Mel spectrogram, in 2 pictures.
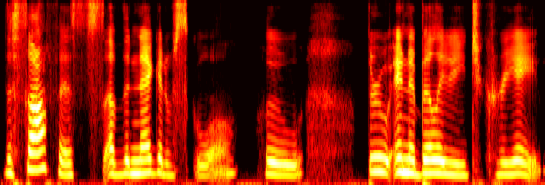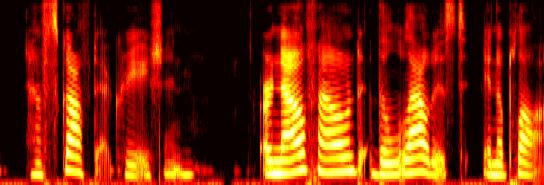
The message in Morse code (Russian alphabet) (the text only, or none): none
